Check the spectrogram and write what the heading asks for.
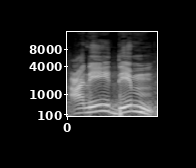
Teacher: ناک میں آواز پیدا کر لیں آپ جب ملا کر پڑھیں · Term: تنوین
